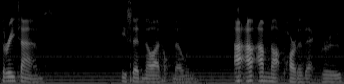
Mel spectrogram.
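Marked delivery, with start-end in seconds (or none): 2.2-5.1 softer, stammering frightened denial; fearful denial. Acted. Peter's third denial, spoken softly out of fear. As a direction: say it small, scared of being exposed. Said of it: "Out of fear".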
